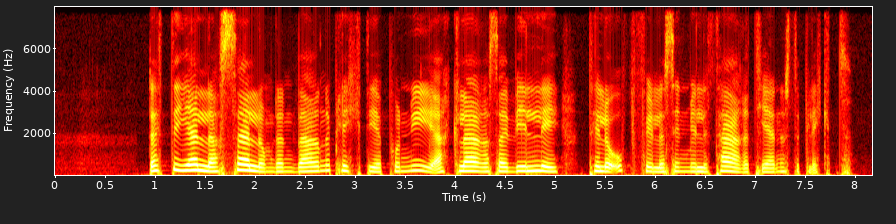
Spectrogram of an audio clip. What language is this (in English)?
Norwegian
